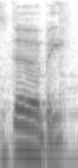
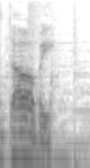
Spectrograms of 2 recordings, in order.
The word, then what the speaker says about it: Derby: written Okay, so Americans would say that as Derby. Okay, that's how an American would say it. And you're Japanese, so you learn all your English from America. So they would say it as Derby, but the proper way of pronouncing that is Derby.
